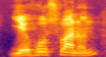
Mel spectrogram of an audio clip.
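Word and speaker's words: יהושע: 자, 여기 예호수아는 원래 예호와 야샤 이 두 단어가 합쳐진 거예요. 여호와의 구원이란 뜻이에요. 그러니까 여호수아는 여호와의 구원이란 뜻이에요. 자, 예호수아가 원 발음인데 예호수아 네 자잖아요.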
